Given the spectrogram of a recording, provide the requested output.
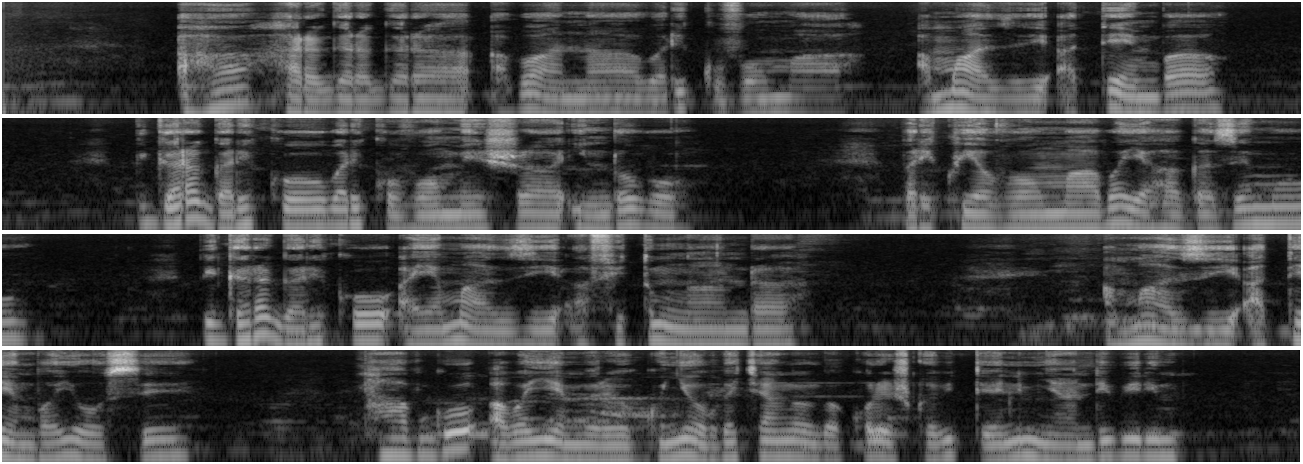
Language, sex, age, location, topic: Kinyarwanda, male, 18-24, Kigali, health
